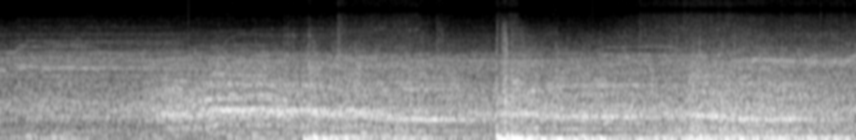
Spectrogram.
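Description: A heavy tank engine rumbles and roars.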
